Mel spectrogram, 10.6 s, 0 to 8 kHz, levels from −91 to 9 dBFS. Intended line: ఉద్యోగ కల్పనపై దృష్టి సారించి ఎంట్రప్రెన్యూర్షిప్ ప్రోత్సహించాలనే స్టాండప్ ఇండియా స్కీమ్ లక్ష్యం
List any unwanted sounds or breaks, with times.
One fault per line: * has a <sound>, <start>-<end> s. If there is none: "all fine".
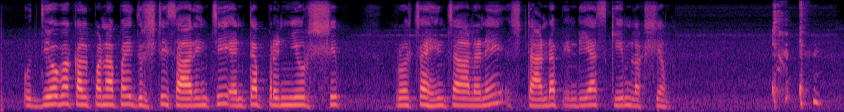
* has a cough, 9.6-10.3 s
